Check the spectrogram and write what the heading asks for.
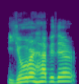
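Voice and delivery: "You were happy there" pitched high with a questioning lift; statement as question. Shown as a demonstration. Teacher showing how English asks without inversion, high questioning tune on "You were happy there". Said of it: "you mean that as a question".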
